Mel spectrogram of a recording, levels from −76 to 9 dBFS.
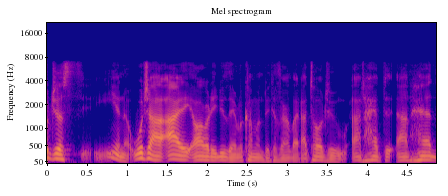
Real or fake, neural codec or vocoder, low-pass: fake; codec, 24 kHz, 0.9 kbps, WavTokenizer, small release; 7.2 kHz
